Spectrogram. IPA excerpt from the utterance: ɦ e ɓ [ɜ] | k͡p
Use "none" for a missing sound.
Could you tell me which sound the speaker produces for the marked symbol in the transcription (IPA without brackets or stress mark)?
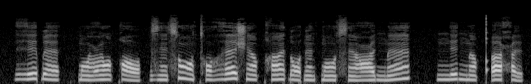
ɛ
